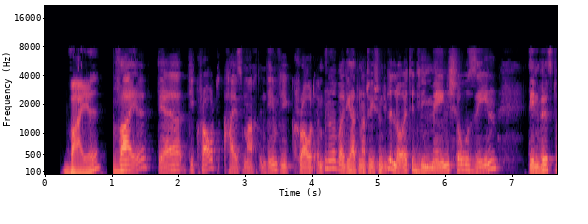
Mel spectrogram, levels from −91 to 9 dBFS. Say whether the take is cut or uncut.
cut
